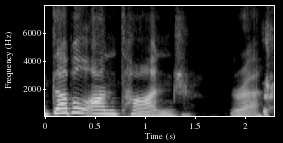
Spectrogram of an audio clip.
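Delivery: very slow "Double entendre" ending in "ruh"; showing pronunciation. Shown as a demonstration. Demonstrates her way, laughing at it.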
